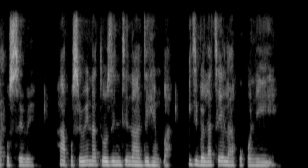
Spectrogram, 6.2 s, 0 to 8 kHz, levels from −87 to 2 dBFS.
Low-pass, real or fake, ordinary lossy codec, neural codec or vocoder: 7.2 kHz; fake; none; codec, 16 kHz, 4 kbps, FreqCodec, larger model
